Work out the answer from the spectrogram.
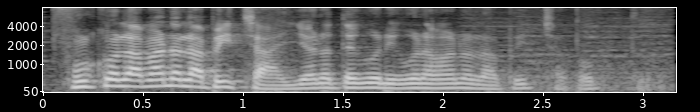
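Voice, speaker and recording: A man in his thirties jokes with his viewers in casual banter while he plays, often mocking himself. His voice sits a little high. Faint game music plays behind him as he talks into a desk mic at home. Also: animated, quick pace. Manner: joking, self-mocking. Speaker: livestream gamer. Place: room at home, seated in gaming chair.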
